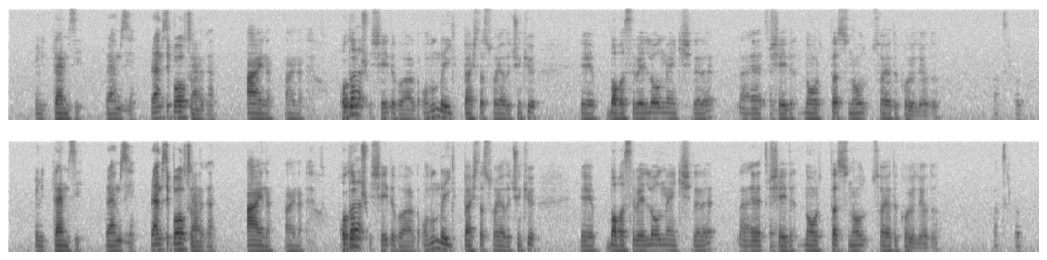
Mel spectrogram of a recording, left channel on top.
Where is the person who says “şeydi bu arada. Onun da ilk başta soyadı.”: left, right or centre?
Right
